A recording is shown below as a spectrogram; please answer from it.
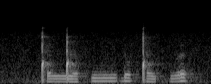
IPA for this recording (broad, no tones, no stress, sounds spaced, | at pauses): ǃʼ ə ŋ͡ǃ ə k uː ɗ o ǃ ə xʷ ə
